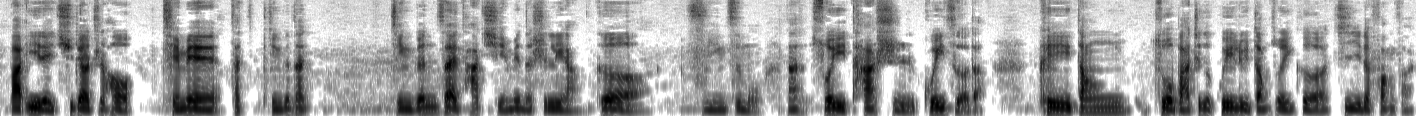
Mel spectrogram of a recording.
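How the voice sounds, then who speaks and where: A man walks through a recorded textbook lesson. He explains patiently, pausing on fillers and correcting himself now and then. The sound is dry and close, with little room in it. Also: fairly low pitch, no echo. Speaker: Italian language teacher.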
